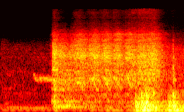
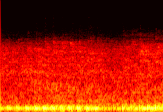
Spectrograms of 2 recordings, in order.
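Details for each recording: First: Maruti Suzuki Omni, brought in for cranking but not starting: brief crank, then it fires cleanly at once and picks up into a couple of quick throttle blips; after repair it starts and runs normally. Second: Maruti Suzuki Omni with a starting problem: a low, steady churning from the starter with no firing or pickup in speed; the engine cranks but won't start.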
